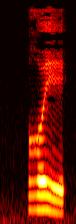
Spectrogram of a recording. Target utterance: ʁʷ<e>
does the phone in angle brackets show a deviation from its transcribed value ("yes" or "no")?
no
